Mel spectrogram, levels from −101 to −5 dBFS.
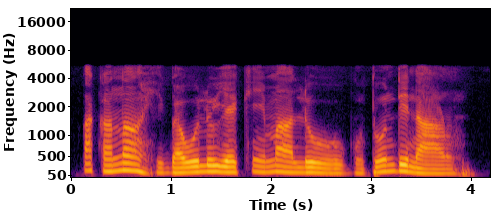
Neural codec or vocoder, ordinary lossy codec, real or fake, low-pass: none; none; real; 5.4 kHz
